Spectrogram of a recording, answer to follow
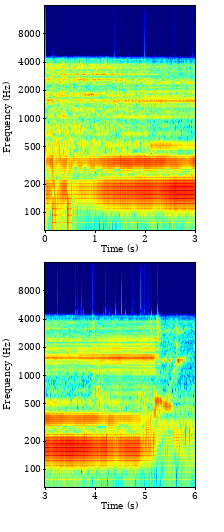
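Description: A rock band's final chord: an electric guitar chord held and ringing out, with a couple of drum hits at the start, cut off sharply about five seconds in.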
